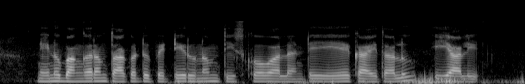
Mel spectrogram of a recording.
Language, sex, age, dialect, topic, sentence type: Telugu, male, 18-24, Telangana, banking, question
